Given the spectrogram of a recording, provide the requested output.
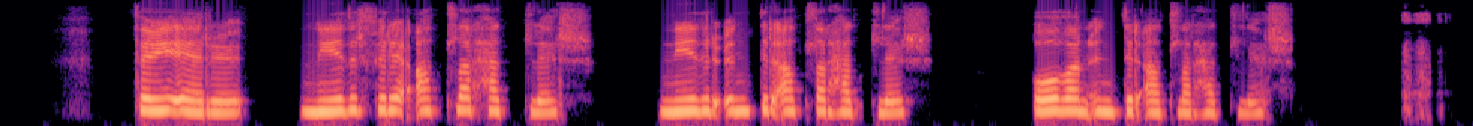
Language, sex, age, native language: Icelandic, female, 20-29, Icelandic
